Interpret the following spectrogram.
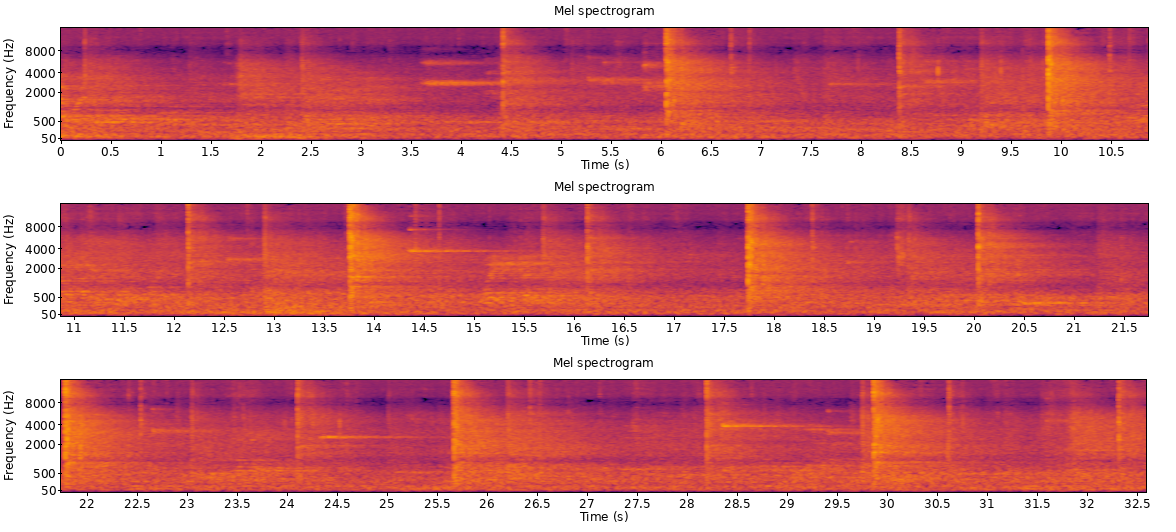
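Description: Badminton rackets striking a shuttlecock in a steady rally, a sharp crack about every two seconds, ringing in the reverberant hall, with occasional brief shoe squeaks on the court floor.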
